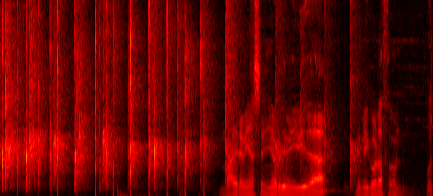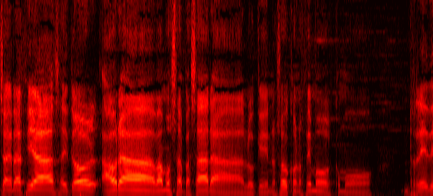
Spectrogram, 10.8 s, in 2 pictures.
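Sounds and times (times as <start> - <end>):
loud applause: 0.0 - 4.6
speech: 2.8 - 10.8.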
